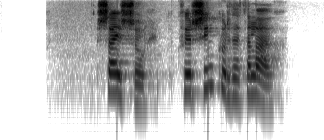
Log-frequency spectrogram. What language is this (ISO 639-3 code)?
isl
